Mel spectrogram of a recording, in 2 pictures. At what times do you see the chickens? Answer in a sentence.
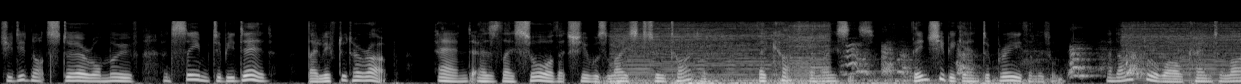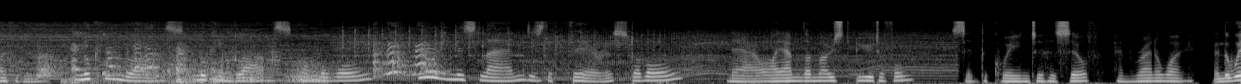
You can't hear the chickens here.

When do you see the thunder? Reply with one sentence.
You can hear the thunder from 5.9 to 10.7 s and from 13.0 to 15.8 s.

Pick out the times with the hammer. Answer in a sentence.
You can't hear the hammer here.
